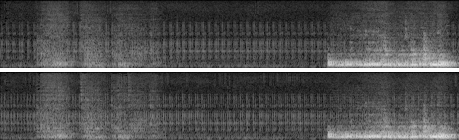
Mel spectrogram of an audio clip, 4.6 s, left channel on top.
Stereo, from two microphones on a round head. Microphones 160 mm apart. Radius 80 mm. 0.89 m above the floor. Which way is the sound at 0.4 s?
75° right (ahead or behind).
